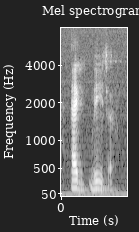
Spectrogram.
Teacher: phase 3 for g is missing. Therefore, phase 1 for b is missing because we have got a sequence of two stops here. · Phase 2 of both stops overlap, so that when phase 3 of the latter comes, there can be no burst of escaping air with its accompanying noise, since the structure for the second stop prevents this.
